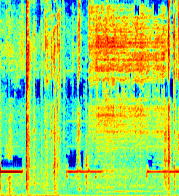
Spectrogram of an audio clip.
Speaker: and there's no start it starts sometimes but most of the most of the time we're not getting any start like now you're getting that b buzzing sound coming from the dash as you can hear so the reason for that is that the ignition switch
